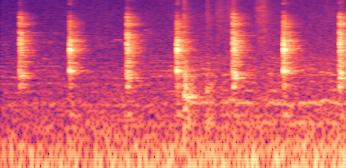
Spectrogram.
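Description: A hand-assembled, high-end clock ticks steadily. Seven crisp, bright ticks land at an even, unhurried pace against a quiet background, with no voices.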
